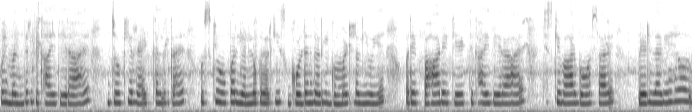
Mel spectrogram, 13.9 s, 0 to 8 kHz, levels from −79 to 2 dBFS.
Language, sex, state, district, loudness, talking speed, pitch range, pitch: Hindi, female, Karnataka, Gulbarga, -29 LUFS, 180 wpm, 245-270 Hz, 255 Hz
